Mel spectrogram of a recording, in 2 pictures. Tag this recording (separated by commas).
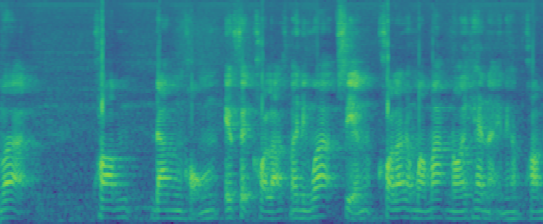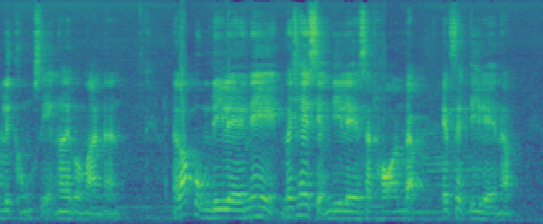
Speech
